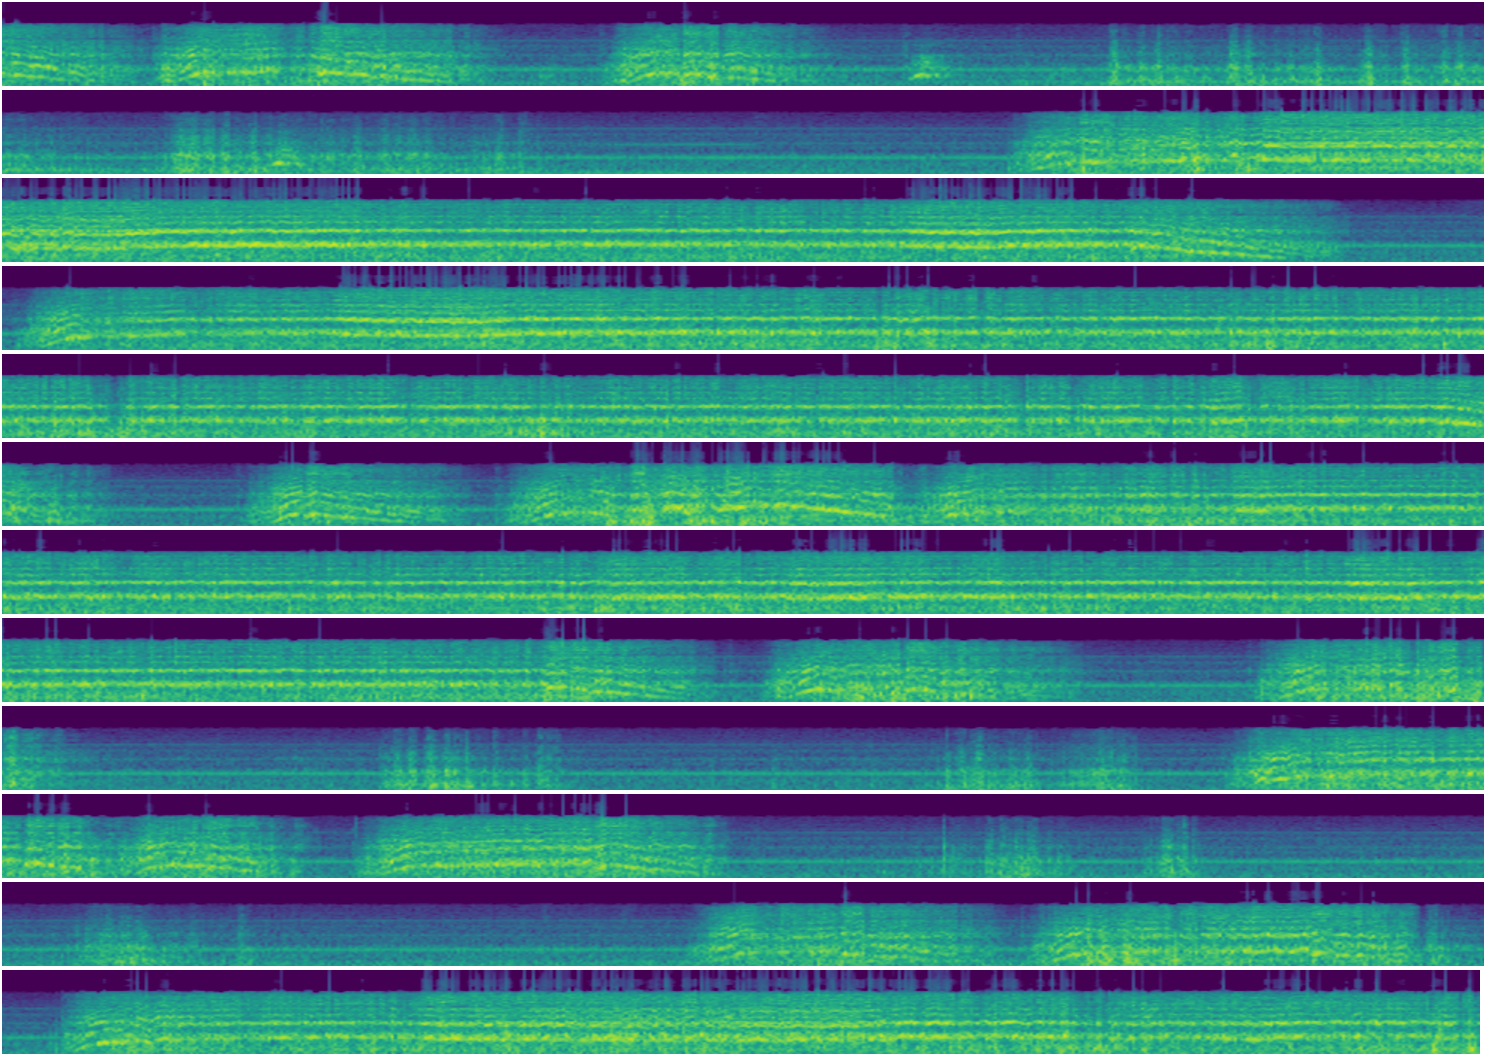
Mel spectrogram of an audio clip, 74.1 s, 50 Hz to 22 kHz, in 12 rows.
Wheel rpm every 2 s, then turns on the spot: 90, 20, 20, 30, 0, 100, 220, 230, 160, 90, 220, 230, 230, 230, 230, 110, 90, 170, 230, 230, 230, 230, 200, 50, 70, 10, 10, 90, 80, 50, 0, 10, 50, 110, 160, 210, 220.
4-8 50-54 62-64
